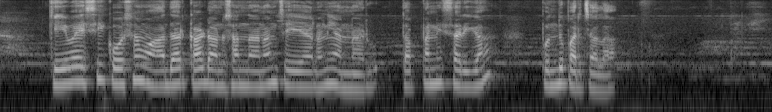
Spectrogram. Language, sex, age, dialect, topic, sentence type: Telugu, male, 18-24, Telangana, banking, question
